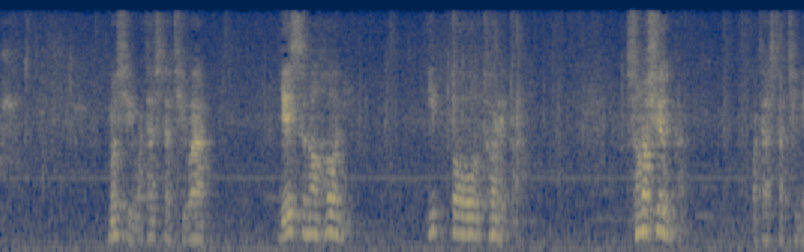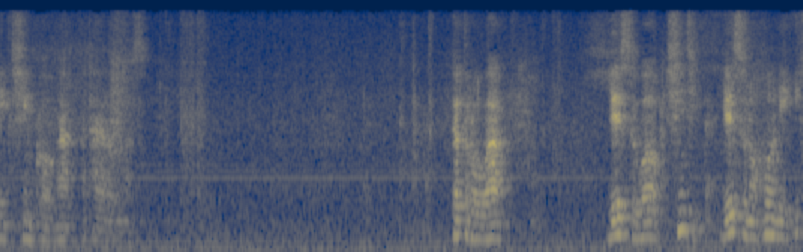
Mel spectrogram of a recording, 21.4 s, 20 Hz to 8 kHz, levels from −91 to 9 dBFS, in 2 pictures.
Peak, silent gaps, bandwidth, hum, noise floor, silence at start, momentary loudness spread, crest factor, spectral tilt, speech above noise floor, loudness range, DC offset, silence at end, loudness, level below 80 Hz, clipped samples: -6 dBFS; none; 7.4 kHz; none; -49 dBFS; 0 s; 25 LU; 24 dB; -4 dB/octave; 22 dB; 12 LU; under 0.1%; 0 s; -27 LUFS; -54 dBFS; under 0.1%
